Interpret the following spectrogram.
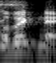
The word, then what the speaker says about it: Lavigne: Lavigne.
